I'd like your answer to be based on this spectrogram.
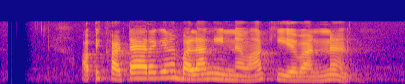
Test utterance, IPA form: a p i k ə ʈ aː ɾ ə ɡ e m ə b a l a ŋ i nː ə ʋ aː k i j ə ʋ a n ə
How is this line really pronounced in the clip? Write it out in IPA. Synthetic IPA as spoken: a p i k a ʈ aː ɾ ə ɡ e n ə b a l a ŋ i nː ə ʋ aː k i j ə ʋ a nː ə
